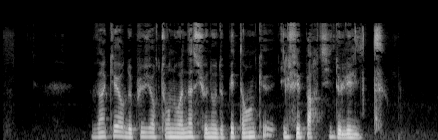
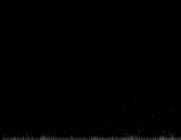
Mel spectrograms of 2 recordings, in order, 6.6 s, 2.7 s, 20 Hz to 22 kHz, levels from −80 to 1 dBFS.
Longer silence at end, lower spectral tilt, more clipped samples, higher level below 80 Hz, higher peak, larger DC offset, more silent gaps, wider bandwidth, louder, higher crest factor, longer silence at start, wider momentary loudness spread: first, 0.85 s vs 0 s; first, -5.5 dB/octave vs -3.5 dB/octave; neither; first, -46 dBFS vs -66 dBFS; first, -2 dBFS vs -44 dBFS; neither; neither; second, 11.5 kHz vs 16.5 kHz; first, -20 LUFS vs -67 LUFS; about the same, 18 dB vs 14 dB; first, 1.4 s vs 0.05 s; first, 8 LU vs 3 LU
